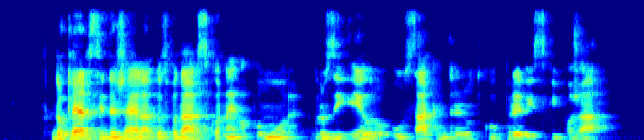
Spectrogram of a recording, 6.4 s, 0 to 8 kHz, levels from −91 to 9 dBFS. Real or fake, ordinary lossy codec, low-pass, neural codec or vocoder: fake; none; 7.2 kHz; autoencoder, 48 kHz, 128 numbers a frame, DAC-VAE, trained on Japanese speech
